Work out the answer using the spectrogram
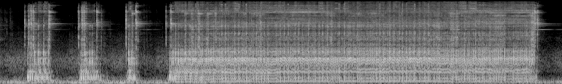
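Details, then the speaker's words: Losi 8ight RTR nitro truggy with idle turned up to compensate for broken clutch spring: sharp revving blips then steady high buzz with metallic sound as clutch engages; spring weak or broken — clutch engagement noise from broken clutch spring. "Can you hear that metal sound? That's a clutch engaging."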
